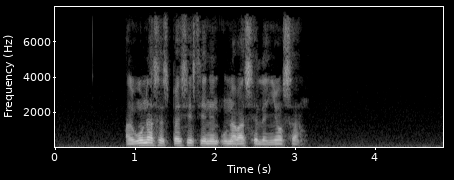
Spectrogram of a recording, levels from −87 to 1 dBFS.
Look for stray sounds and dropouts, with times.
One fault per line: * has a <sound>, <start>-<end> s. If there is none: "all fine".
all fine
